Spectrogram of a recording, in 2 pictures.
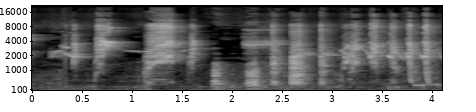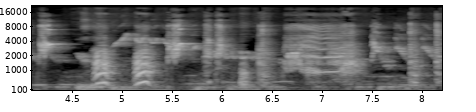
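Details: Javan myna in full song, a master recording for training birds: dense run of harsh rasping notes, clicks and whistled slurs in quick irregular bursts with a few buzzy squeals.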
